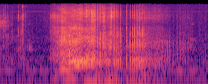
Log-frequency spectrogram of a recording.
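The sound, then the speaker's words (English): The zipper on the front pocket of a black leather bag is pulled in one steady, rasping stroke lasting over a second, fairly loud, with no talking over it. “So yeah, it's got a front zipper pocket.”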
